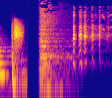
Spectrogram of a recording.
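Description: A single sharp whack about a quarter second in, as the music breaks off. After a brief silence comes a noisy rush, then a quick run of clicks and short squeaky chirps.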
